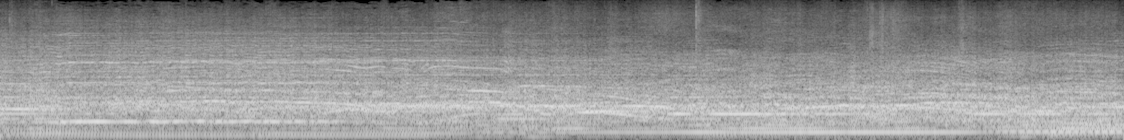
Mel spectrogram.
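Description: Church worship music: long held chords that change about three and a half seconds in, under a congregation's many voices singing and calling out.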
